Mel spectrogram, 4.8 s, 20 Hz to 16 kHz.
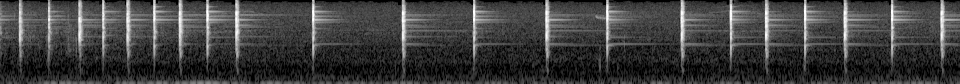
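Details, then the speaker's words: Chevy truck relay (Vortec V8 truck) bench-tested by applying battery power to coil: crisp sharp clicks in quick bursts, each clean and firm; relay is good. "So if you don't have a multimeter, what you're gonna do is you're gonna apply power to the relay and you're gonna listen for a clicking noise. If it clicks, clicks, clicks, clicks a lot when you touch it to the battery, it's good."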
